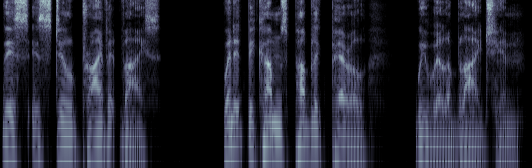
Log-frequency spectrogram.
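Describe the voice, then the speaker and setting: A man plays an imperious older genius detective from a mystery audiobook. He is pedantic and pompous, with a very low, husky voice and formal, measured phrasing. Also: sing-song, dry recording, studio quality, full character voice. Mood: commanding.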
